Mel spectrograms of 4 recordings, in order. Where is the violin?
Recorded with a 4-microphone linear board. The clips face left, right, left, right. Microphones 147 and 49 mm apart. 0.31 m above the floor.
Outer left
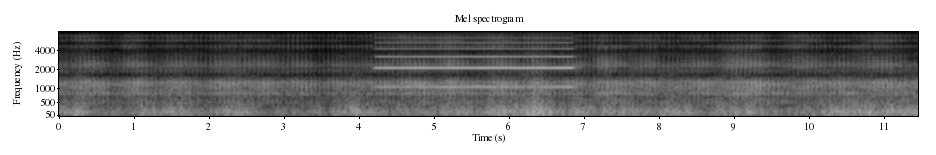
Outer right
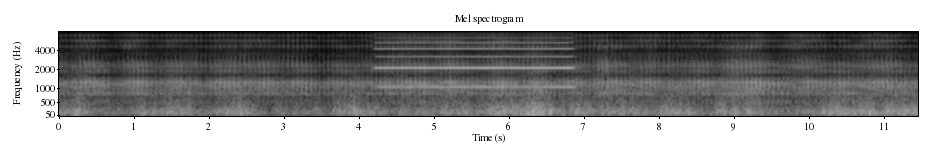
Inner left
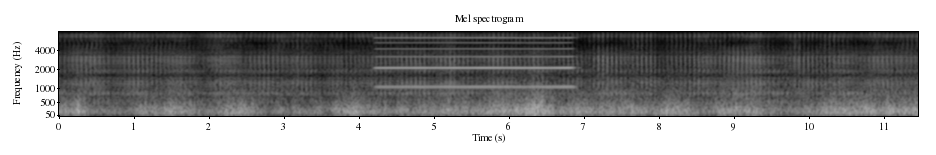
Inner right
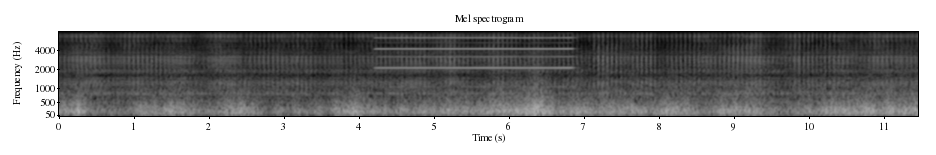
50° left (ahead or behind).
